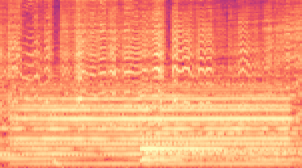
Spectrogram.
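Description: A steady buzzing drone with many overtones, its lower notes shifting about a second in.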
